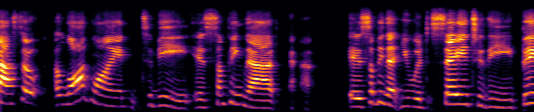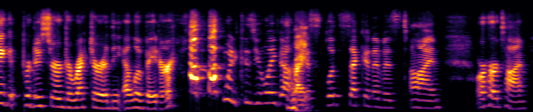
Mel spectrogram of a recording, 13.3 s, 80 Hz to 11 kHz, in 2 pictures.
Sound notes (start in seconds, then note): 10.2 laughing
